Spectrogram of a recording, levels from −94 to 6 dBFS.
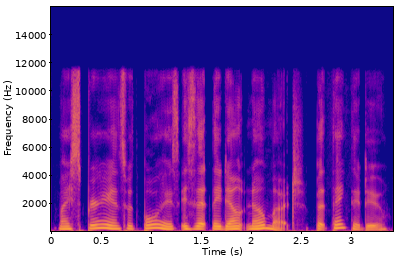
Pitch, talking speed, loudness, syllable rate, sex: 195 Hz, 245 wpm, -19 LUFS, 5.2 syllables/s, female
